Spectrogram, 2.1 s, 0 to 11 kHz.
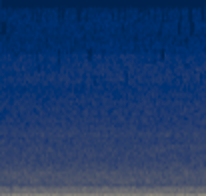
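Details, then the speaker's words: Trane XE 90 furnace after replacing its faulty control board with a White-Rodgers 50A55-843, testing the air conditioning. Steady, even low hum with smooth airflow and no rattles or squeals. AC and blower fan running normally. "Yeah, I can hear the air conditioner running. Fan cut on."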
